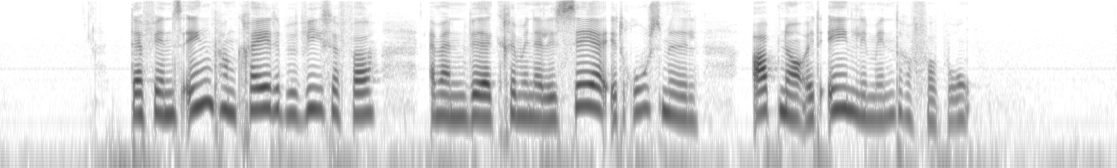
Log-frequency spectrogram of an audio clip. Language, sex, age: Danish, female, 34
